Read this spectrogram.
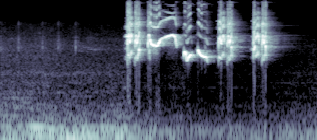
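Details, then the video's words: Orange-headed thrush lure song for morning and evening, meant to set other birds singing: harsh, scratchy notes mixed with one drawn-out slurred whistle, delivered in a rapid burst over a low rumble. "Pancingan Suara ANIS MERAH Untuk Pagi dan Sore Hari Agar Burung Jadi Tambah Gacor"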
